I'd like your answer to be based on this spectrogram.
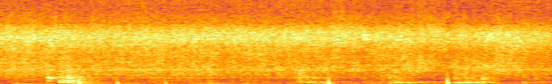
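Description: Cumin and chillies frying in a pan with water, a steady loud sizzle with scattered clicks and scrapes of stirring, close by and with no voices.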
